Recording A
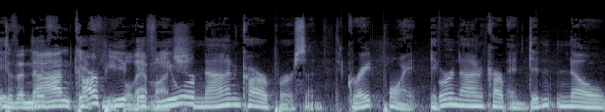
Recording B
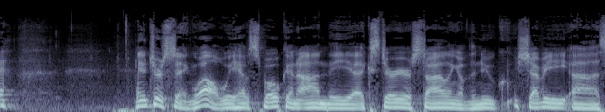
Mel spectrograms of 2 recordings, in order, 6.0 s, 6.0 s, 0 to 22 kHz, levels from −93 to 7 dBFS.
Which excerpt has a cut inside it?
A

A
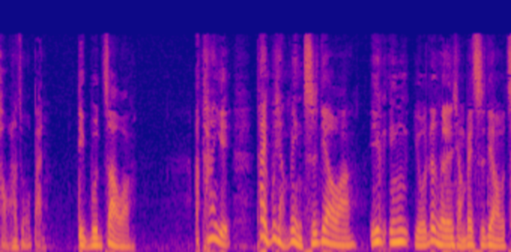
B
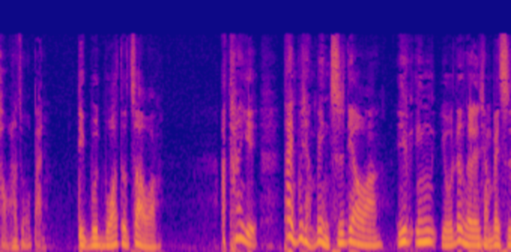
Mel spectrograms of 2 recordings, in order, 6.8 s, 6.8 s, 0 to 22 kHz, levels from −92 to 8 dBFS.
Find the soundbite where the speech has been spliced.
A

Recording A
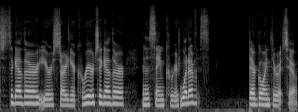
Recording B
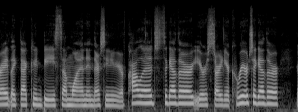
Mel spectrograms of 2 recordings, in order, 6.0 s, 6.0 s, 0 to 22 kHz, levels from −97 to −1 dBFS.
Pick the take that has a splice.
A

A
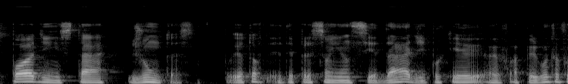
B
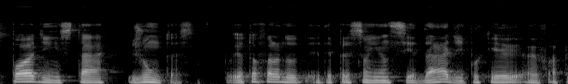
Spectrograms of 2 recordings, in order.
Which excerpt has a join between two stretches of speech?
A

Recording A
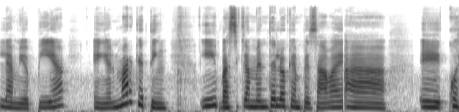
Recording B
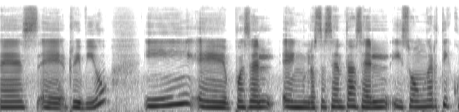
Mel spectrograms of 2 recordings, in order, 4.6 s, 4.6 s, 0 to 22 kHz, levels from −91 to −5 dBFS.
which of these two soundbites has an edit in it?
A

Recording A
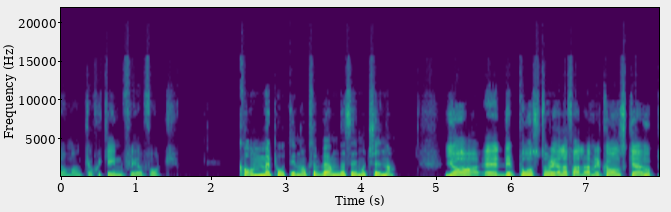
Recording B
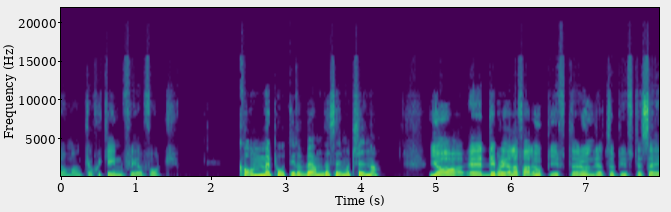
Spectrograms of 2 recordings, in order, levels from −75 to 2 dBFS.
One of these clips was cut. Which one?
B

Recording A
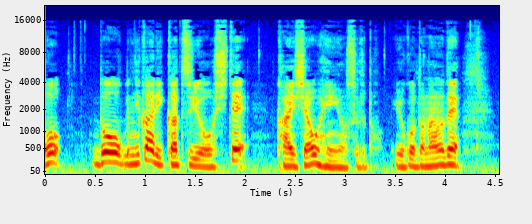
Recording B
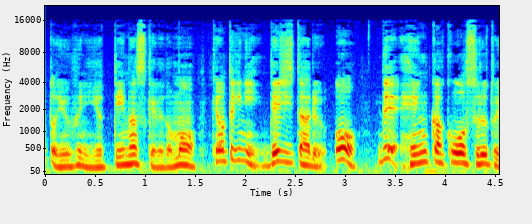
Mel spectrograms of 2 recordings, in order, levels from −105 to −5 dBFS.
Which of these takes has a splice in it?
B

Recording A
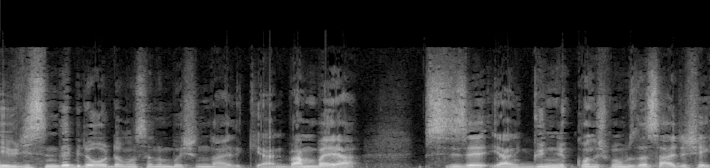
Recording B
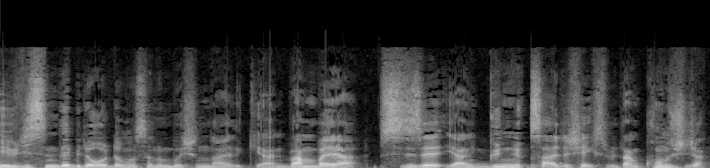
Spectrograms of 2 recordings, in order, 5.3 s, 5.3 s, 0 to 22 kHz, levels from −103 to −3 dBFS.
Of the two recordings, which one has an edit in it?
B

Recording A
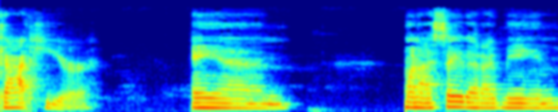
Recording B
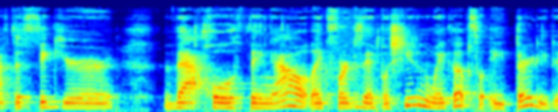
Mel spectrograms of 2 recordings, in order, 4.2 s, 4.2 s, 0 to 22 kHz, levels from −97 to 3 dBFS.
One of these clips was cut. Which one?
A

